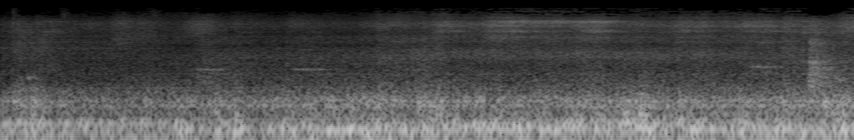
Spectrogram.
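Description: Korail Mugunghwa-ho passenger train running at speed, heard from inside the carriage: a steady rumble of wheels on rail. A faint high wheel squeal comes in about halfway through.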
